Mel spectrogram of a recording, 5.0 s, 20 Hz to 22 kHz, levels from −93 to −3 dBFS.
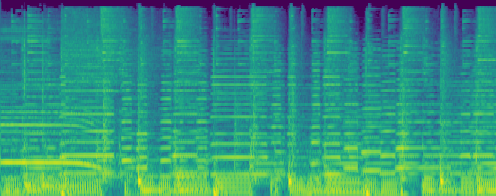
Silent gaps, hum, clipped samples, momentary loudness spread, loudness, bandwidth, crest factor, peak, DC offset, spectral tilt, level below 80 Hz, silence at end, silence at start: none; none; under 0.1%; 4 LU; -14 LUFS; over 20 kHz; 14 dB; 0 dBFS; under 0.1%; -4.5 dB/octave; -24 dBFS; 0 s; 0 s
